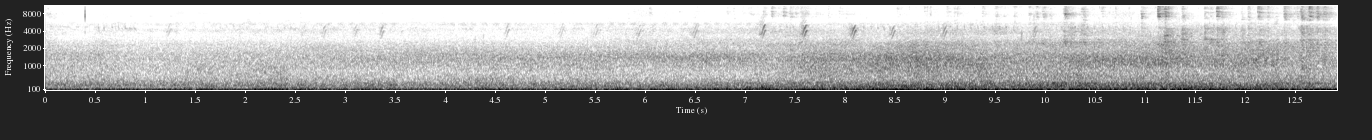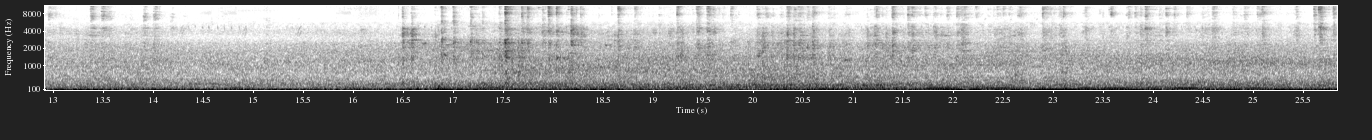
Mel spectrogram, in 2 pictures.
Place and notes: Traffic Sound, Standing on the shore mention
Sony PCM D50+ Soundman OKM II
Yilan County, Wujie Township, 五結堤防道路, 22 July 2014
